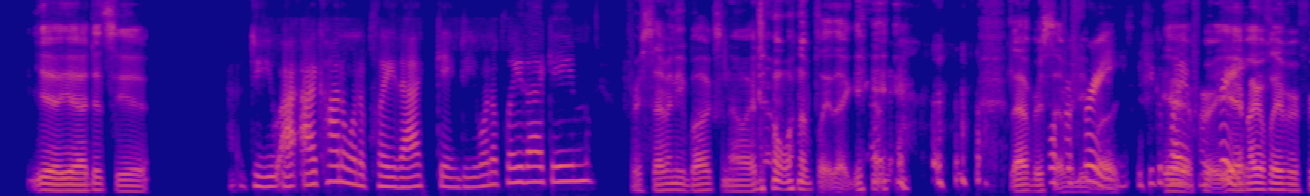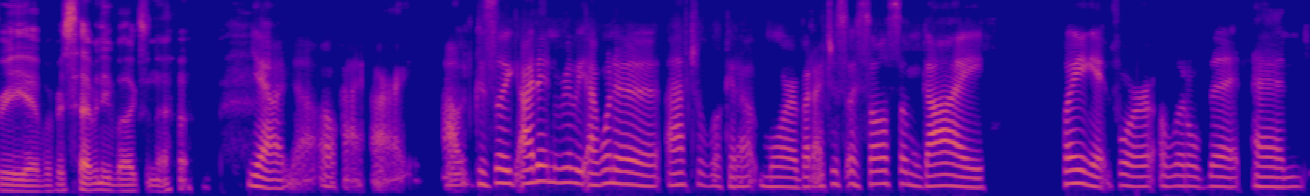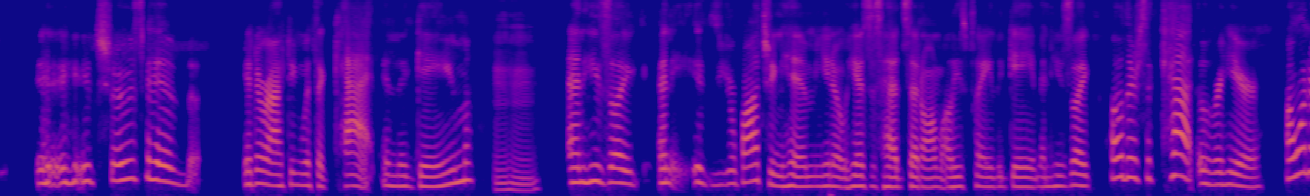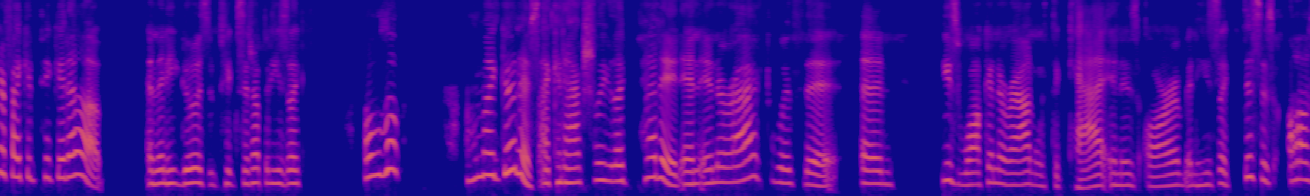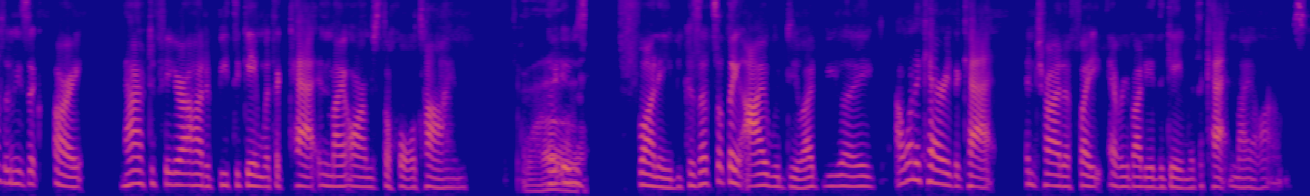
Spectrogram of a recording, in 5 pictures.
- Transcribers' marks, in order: background speech; other background noise; laughing while speaking: "I don't wanna play that game"; chuckle; laughing while speaking: "no"; tapping; laughing while speaking: "it"
- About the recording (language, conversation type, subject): English, unstructured, What video games have surprised you with great storytelling?
- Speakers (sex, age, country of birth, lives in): female, 40-44, United States, United States; male, 30-34, United States, United States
